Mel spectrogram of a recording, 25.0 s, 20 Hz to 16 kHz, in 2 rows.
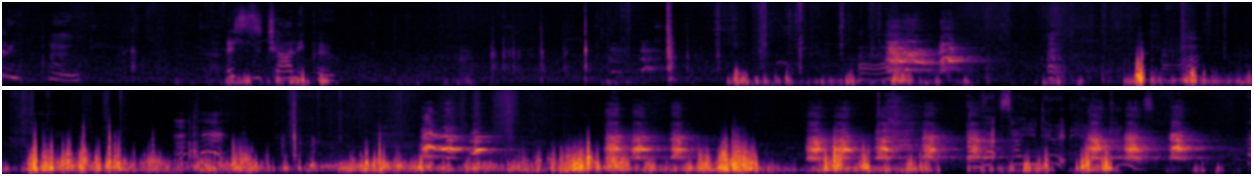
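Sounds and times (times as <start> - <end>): dogs barking: 6.0 - 6.6, 8.8 - 9.8, 16.7 - 17.5, 18.5 - 19.6, 20.6 - 22.5, 23.3 - 24.6.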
